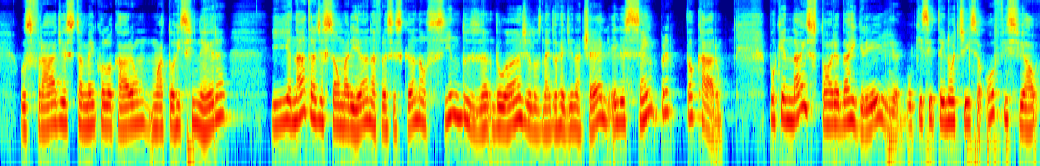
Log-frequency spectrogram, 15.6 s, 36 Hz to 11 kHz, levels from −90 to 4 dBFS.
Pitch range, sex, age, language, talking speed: 145-195 Hz, male, 20-39, Portuguese, 130 wpm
